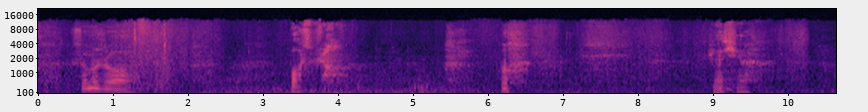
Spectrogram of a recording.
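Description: A young man speaks in a tired, drawn-out voice.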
